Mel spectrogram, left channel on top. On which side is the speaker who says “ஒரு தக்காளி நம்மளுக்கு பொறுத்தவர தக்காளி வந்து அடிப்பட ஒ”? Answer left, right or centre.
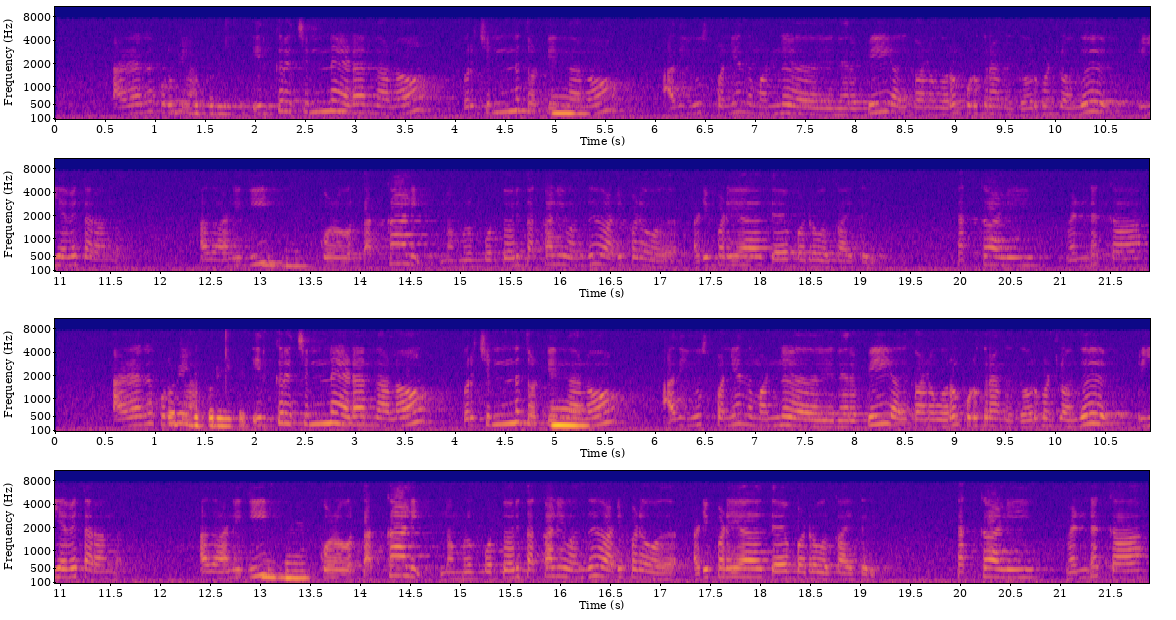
Right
